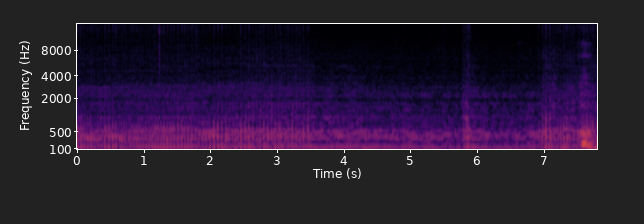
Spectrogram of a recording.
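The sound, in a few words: Kawasaki Ninja two-stroke motorcycle revving lightly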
